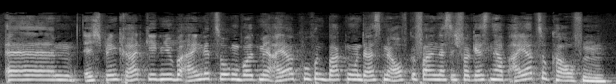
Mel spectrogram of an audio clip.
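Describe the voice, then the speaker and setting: Man doing a high, cheeky talking kangaroo. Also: fast, close to an everyday voice. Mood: pushy polite. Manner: polite, wheedling requests, cheeky. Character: chatty talking kangaroo neighbor, politely pushy. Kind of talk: comic reading.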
